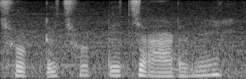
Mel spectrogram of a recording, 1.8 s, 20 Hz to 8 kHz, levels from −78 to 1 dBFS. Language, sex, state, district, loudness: Punjabi, female, Karnataka, Bangalore, -18 LUFS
